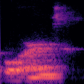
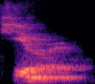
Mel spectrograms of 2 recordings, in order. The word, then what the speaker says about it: pure: you say you look poor, that would be super rude to say so, right? But yeah, so don't make this mistake. And this word is actually pronounced pure, pure. So it sounds much classy, pure.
